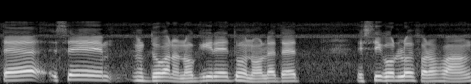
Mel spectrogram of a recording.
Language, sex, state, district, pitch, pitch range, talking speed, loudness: Chakma, male, Tripura, Unakoti, 180 Hz, 155-185 Hz, 100 wpm, -13 LUFS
